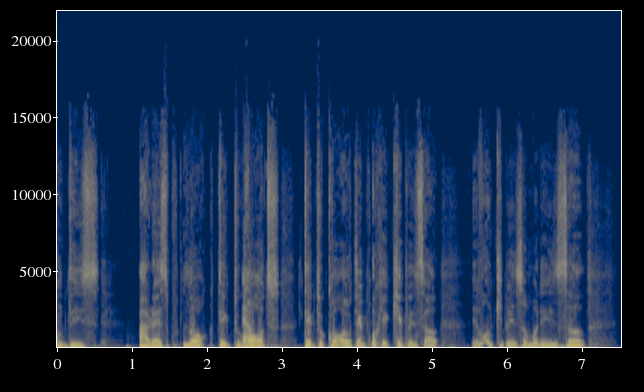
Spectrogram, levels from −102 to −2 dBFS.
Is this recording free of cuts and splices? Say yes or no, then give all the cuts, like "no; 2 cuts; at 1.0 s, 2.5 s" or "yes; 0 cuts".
no; 1 cut; at 2.4 s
